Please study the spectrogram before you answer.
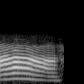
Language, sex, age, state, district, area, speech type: Assamese, female, 45-60, Assam, Majuli, urban, conversation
